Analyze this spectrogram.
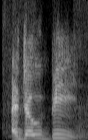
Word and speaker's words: Adobe: you okay the word we usually say Adobe like Adobe uh Photoshop Adobe Reader not that word is actually pronounced as Adobe so that means we have to pronounce the letter e as well Adobe and then there's a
